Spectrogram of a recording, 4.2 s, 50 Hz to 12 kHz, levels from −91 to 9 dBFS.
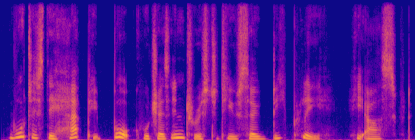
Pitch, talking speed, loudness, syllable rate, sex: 240 Hz, 190 wpm, -21 LUFS, 5.2 syllables/s, female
